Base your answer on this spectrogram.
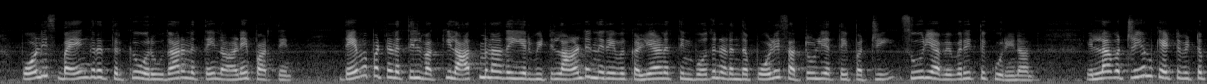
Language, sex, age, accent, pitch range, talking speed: Tamil, female, 20-39, native, 235-290 Hz, 115 wpm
